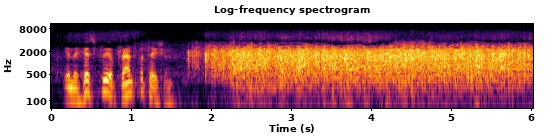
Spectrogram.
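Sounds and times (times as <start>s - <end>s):
speech: 0.2s - 1.6s
large studio audience applause: 1.7s - 6.0s.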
